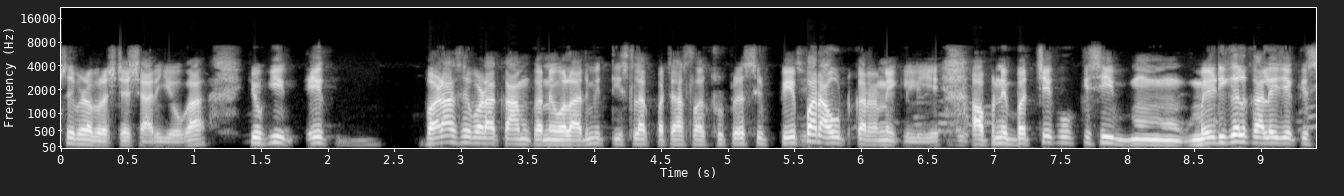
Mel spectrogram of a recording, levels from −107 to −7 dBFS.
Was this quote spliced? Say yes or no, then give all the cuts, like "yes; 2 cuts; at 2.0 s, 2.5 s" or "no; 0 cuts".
no; 0 cuts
